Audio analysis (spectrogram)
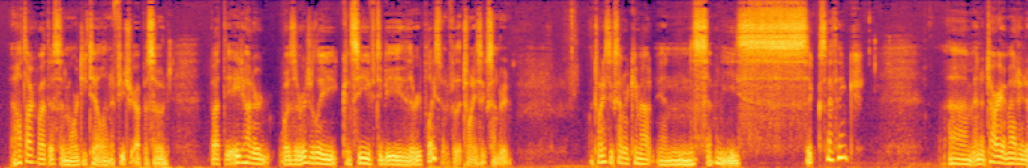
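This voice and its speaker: Noticeable background noise runs under a man talking very fast. His voice is fairly low, with lively intonation and very even loudness. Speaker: podcast host. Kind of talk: solo podcast monologue.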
